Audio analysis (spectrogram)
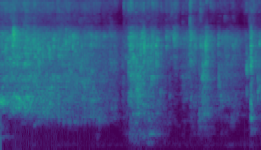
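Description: Water splashes and pours steadily into a bowl up close, with a few surges and gurgles toward the end.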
